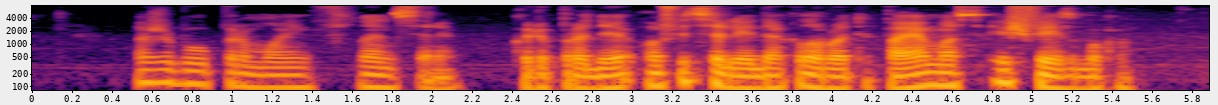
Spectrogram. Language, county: Lithuanian, Šiauliai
